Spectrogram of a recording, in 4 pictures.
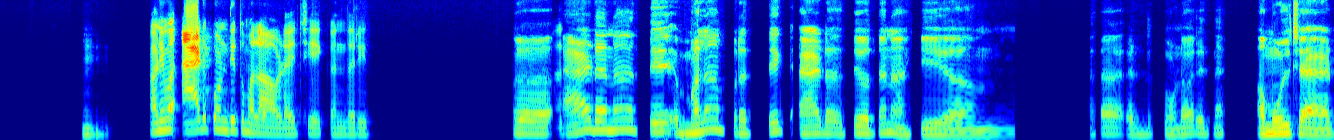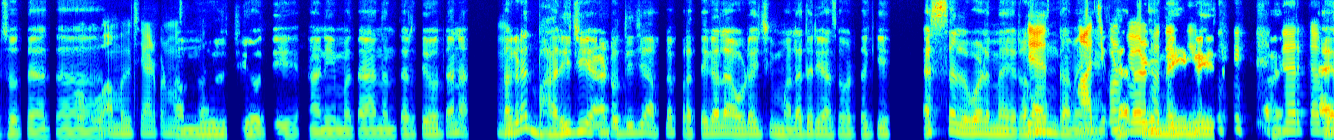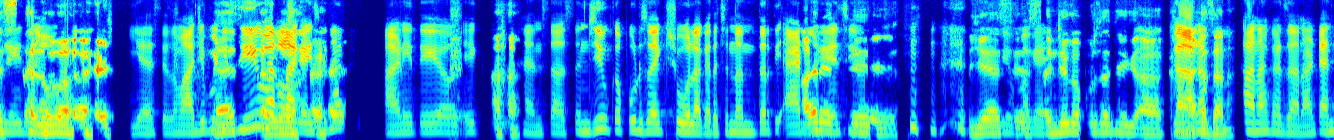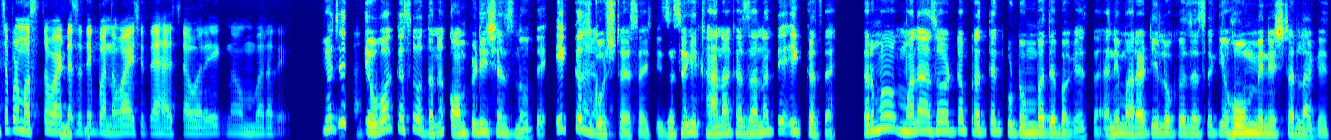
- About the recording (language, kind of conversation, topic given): Marathi, podcast, तुमच्या पॉप संस्कृतीतली सर्वात ठळक आठवण कोणती आहे?
- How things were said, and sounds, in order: static; distorted speech; unintelligible speech; unintelligible speech; in Hindi: "एस्सल वर्ल्ड में रहूंगा मैं … वर्ल्ड, एस्सल वर्ल्ड"; in English: "फेव्हराइट"; chuckle; in Hindi: "घर कभी नहीं जाऊंगा"; laughing while speaking: "एस्सल वर्ल्ड, एस्सल वर्ल्ड, एस्सल वर्ल्ड"; chuckle; unintelligible speech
